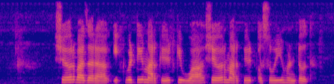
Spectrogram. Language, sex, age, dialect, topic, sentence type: Marathi, female, 25-30, Southern Konkan, banking, statement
